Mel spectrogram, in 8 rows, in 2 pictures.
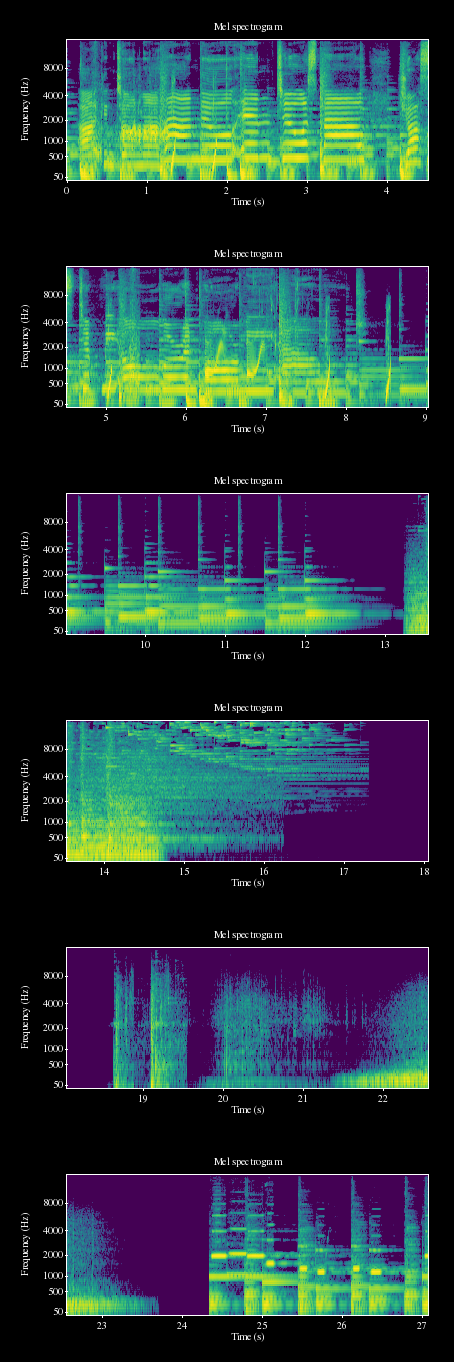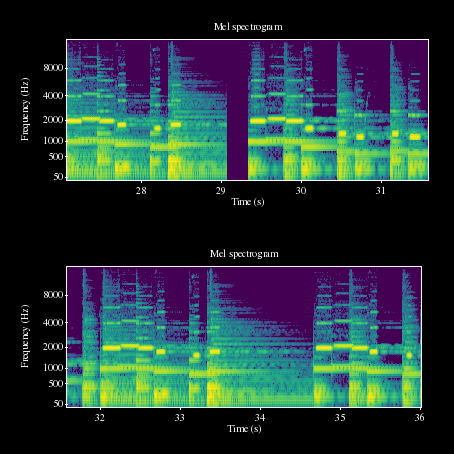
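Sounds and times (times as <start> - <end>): cheerful children's music: 0.0 - 12.6, 13.3 - 17.3, 24.4 - 36.0
cartoon pitch slides: 6.7 - 7.4
sugar cubes clattering: 18.7 - 21.4.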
